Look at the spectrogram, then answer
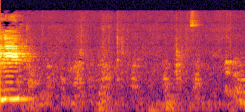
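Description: A puppy pants softly and whimpers in short breathy bursts, close and fairly quiet, under a person's speech.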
